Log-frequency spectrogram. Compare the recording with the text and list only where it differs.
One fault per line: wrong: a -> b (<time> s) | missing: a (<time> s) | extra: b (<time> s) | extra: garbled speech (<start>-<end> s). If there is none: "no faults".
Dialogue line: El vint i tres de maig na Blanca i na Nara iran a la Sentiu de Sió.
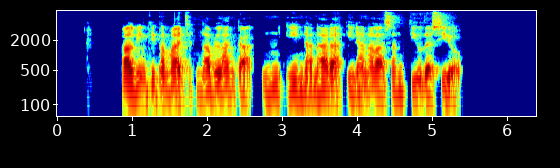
missing: tres (1.3 s)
